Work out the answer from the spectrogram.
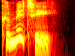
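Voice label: "committee", English, British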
